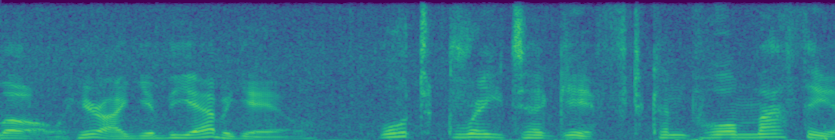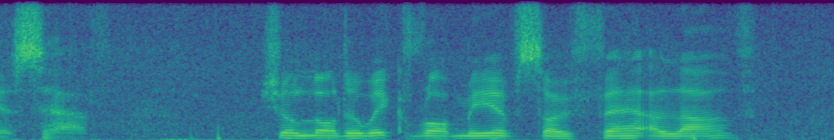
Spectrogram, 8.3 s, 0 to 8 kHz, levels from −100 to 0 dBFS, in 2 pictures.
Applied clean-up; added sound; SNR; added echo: none; Rain; 17 dB; none.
